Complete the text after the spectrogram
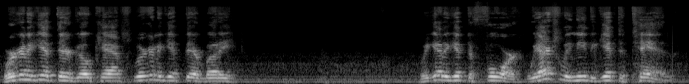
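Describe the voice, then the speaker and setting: Informal American man streaming, high-pitched, distant mic. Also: animated, moderate pace, a little mellow. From Los Angeles, United States. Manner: informal, chummy, reads out chat comments. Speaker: live stream sports host. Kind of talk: casual chat with viewers and game commentary. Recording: distant mic, noisy hum.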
